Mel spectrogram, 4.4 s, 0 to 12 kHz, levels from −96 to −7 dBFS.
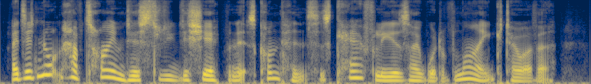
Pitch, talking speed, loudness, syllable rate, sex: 200 Hz, 270 wpm, -18 LUFS, 7.1 syllables/s, female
